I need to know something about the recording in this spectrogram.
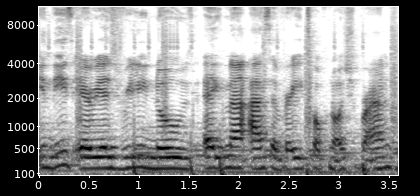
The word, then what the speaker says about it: Aigner: been french i mean we could stick with egna or something close to a hungarian accent form of pronouncing egna but not angrier it's never been french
